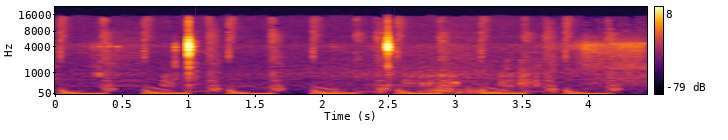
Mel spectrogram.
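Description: Two sharp clicks about a second and a half apart, over faint ticking handling noise, as the cable plugs and connectors of a small car-audio amplifier rig are handled.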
